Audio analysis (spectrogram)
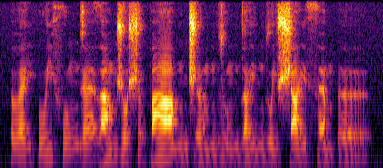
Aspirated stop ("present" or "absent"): absent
